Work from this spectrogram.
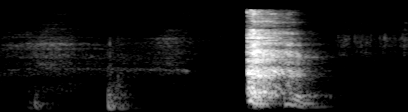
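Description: Two soft throat sounds followed by one loud, harsh cough burst, close and alone with no talking.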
